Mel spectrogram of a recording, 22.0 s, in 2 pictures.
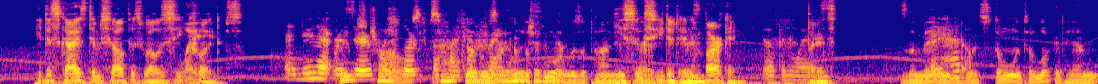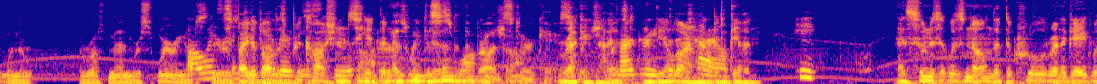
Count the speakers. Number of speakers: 5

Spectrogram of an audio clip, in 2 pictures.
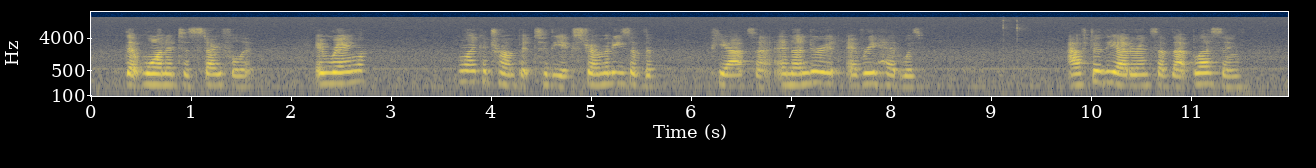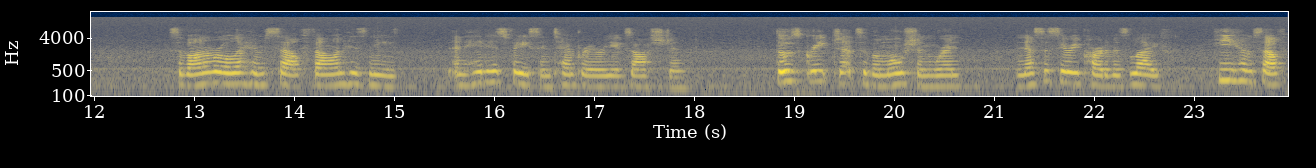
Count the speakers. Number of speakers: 1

